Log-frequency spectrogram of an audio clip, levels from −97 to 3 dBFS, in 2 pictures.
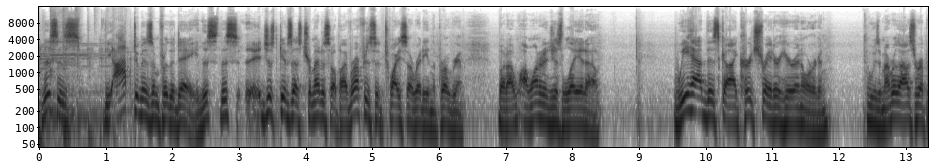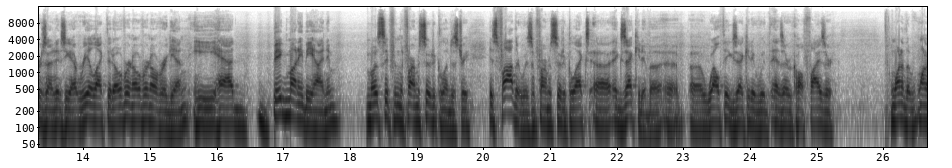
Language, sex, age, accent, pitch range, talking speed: English, male, 50-69, American, 115-140 Hz, 205 wpm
